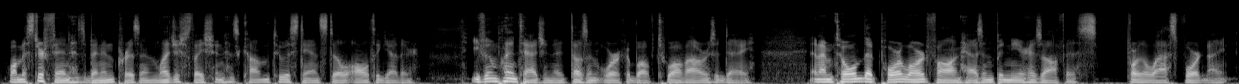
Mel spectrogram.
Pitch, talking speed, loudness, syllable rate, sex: 100 Hz, 190 wpm, -20 LUFS, 5.4 syllables/s, male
